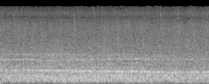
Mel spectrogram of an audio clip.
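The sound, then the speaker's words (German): Rain and cold wind on an autumn day, with leaves blown from the trees and the ground turning to mud. A steady, even hiss runs throughout, with a thin, sustained whistling tone in the wind. There is no talk. “Ein kalter Wind weht die Blätter von den Bäumen. Regen verwandelt den Boden in einen schmutzigen Morast.”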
